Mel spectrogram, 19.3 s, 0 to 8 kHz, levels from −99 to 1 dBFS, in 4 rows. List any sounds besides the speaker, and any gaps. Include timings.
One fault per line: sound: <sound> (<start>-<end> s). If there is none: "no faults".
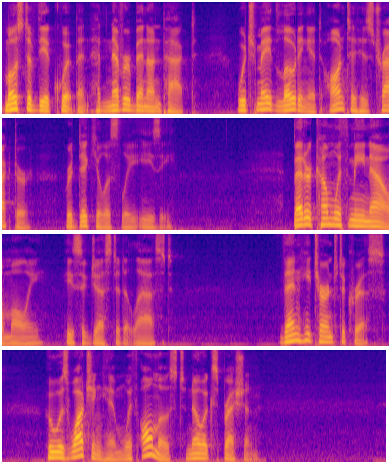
no faults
